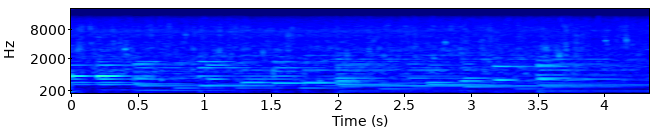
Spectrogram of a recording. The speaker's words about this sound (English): As you look at the stream, you notice the water rushing down. No stopping, constantly moving.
